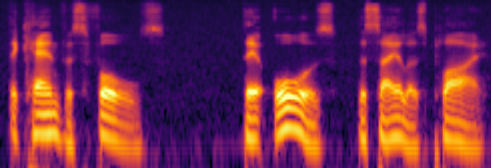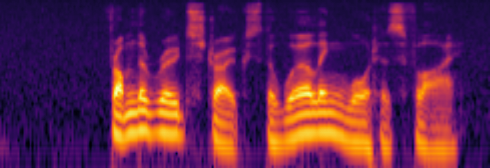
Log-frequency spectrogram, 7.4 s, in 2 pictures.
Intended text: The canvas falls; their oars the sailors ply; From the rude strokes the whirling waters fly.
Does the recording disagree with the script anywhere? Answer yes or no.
no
